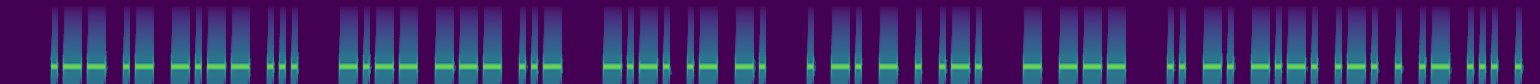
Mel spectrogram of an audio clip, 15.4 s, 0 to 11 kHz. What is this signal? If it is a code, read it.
Morse code, heard as a keyed tone, about 20 wpm, 700 Hz. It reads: WAYS YOU CAN ENTER TO INCREASE
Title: Sets of 8 Words - 20wpm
